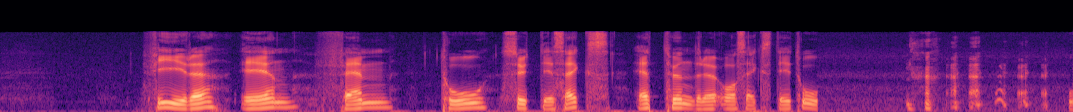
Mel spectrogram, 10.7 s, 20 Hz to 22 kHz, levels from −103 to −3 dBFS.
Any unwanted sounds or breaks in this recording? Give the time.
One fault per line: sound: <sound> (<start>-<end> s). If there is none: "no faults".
sound: laugh (9.1-10.6 s)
